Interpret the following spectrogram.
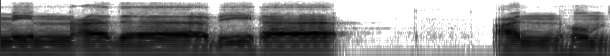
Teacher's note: സാക്കിന നൂൻ ഇൽഹാർ ഹൽക്കി മണിക്കാതെ വെളിവാക്കുക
